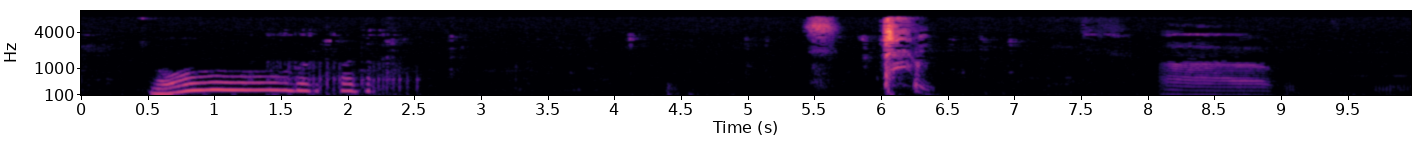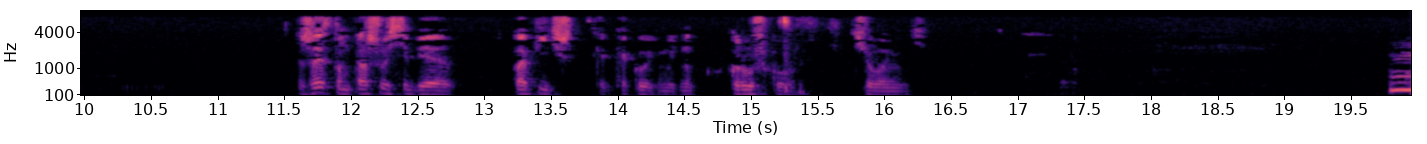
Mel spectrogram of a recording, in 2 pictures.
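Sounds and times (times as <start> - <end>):
speech: 0.5 - 0.9, 1.7 - 2.5, 11.7 - 16.4
strained groan: 0.5 - 2.5
harsh coughing after waking up: 6.0 - 6.4.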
